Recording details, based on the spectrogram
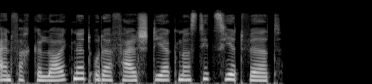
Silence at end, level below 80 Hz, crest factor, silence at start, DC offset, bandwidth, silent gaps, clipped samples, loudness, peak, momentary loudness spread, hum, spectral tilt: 0.95 s; -48 dBFS; 18 dB; 0 s; under 0.1%; 12.5 kHz; none; under 0.1%; -19 LUFS; -2 dBFS; 3 LU; none; -5 dB/octave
